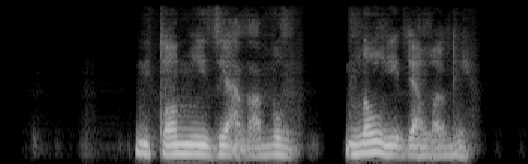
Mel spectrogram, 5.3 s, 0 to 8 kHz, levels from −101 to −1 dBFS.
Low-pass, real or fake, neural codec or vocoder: 7.2 kHz; fake; codec, 16 kHz, 0.5 kbps, FreqCodec, larger model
